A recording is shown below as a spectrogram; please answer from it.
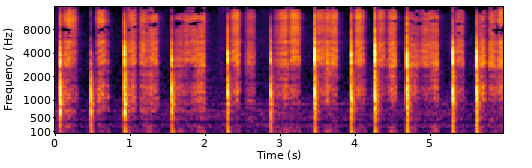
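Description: A hand writes on a large flat black chalkboard with lavender chalk. The chalk gives sharp taps against the board between bright, scratchy strokes. About fourteen distinct taps come in a steady, uneven rhythm.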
